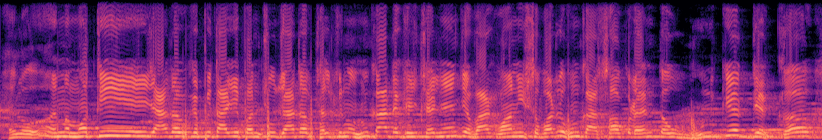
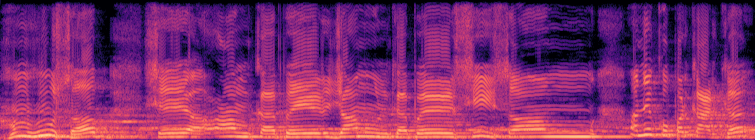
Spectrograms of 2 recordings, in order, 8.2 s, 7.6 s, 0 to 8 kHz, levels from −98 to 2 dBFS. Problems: none marked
